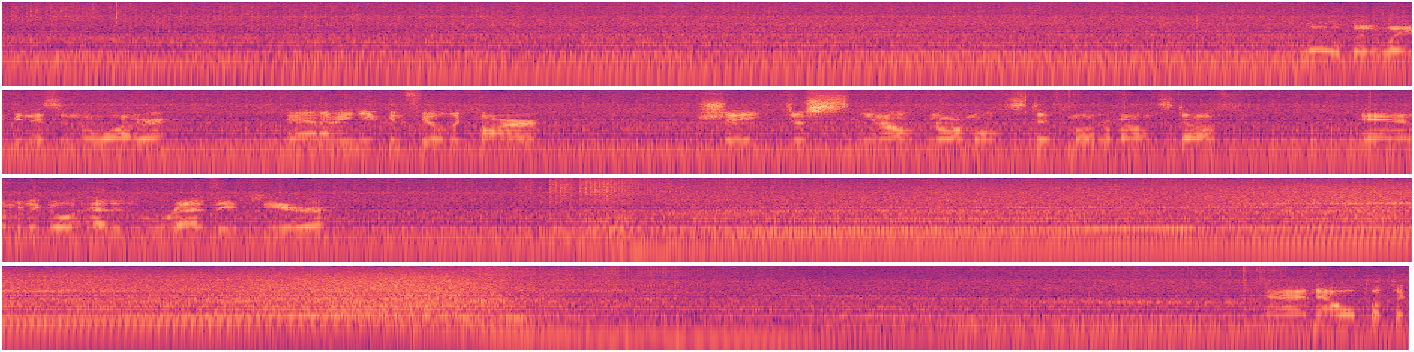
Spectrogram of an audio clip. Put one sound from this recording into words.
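A car engine idles with a steady low rumble nearby.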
